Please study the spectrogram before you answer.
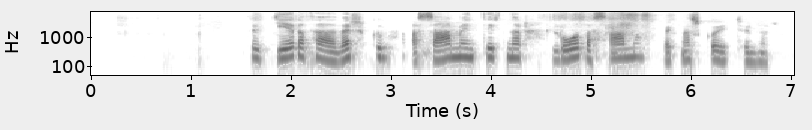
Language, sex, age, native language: Icelandic, female, 40-49, Icelandic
